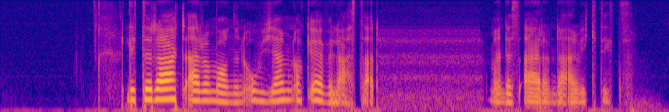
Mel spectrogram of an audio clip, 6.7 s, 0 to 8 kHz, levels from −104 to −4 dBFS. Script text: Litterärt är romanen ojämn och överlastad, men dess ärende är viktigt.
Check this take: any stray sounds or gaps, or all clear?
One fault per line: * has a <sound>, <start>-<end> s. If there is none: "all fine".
all fine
